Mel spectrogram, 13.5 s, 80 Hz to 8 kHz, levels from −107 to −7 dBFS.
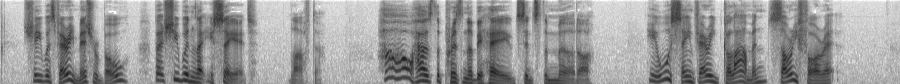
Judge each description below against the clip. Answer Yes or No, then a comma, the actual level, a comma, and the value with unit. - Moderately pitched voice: Yes, medium, 170 Hz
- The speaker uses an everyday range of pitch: No, wide, 8.3 semitones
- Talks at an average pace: No, slow, 130 wpm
